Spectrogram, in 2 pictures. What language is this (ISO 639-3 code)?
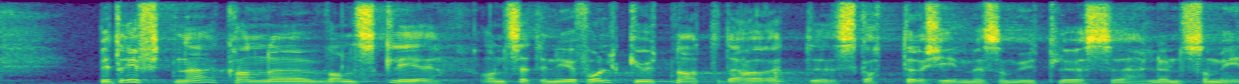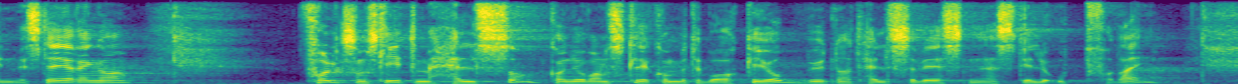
nor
